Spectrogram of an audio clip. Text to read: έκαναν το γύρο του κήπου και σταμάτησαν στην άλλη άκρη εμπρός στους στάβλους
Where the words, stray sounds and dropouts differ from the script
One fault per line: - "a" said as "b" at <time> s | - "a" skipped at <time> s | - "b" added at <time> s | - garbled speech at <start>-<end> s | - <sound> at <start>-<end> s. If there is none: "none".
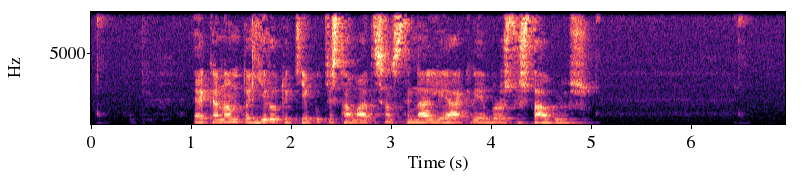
none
